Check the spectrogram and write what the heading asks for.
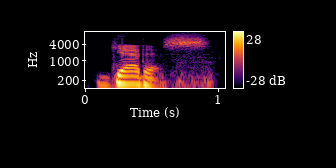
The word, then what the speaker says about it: Gettys: Every descendant I've spoken with that is related to Samuel and James pronounces it Gettys.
